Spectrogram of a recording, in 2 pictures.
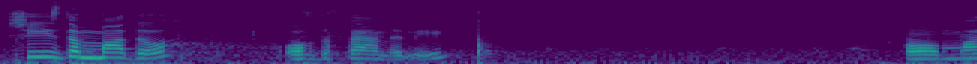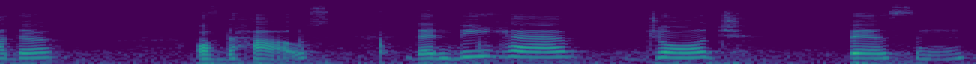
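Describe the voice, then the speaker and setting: A woman's voice: on the high side, animated, slow pace, long pauses, slight background noise. A woman lecturer explaining a play to students, speaking in an explanatory way with frequent "uh, you know" fillers, whose first language is Kashmiri. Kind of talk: recorded literature lecture.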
